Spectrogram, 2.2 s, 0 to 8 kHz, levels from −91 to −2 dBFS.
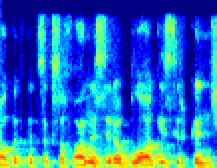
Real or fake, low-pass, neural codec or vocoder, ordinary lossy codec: real; 7.2 kHz; none; MP3, 64 kbps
